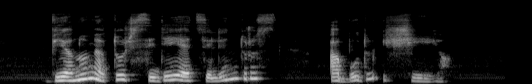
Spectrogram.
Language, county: Lithuanian, Utena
